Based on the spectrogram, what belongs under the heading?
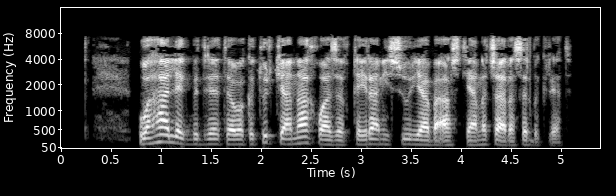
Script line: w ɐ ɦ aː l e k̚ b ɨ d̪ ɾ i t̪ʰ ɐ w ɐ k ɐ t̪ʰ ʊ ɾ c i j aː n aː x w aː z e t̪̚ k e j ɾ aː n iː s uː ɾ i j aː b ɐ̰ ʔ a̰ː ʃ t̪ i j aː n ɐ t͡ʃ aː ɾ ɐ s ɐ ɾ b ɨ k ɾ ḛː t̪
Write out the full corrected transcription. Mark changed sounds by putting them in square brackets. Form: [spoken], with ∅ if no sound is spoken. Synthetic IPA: w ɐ ɦ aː l e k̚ b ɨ d̪ ɾ [e] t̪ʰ ɐ w ɐ k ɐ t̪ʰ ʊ ɾ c i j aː n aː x w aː z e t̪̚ [q] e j ɾ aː n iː s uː ɾ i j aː b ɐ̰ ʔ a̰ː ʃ t̪ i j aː n ɐ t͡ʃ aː ɾ ɐ s ɐ ɾ b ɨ k ɾ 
